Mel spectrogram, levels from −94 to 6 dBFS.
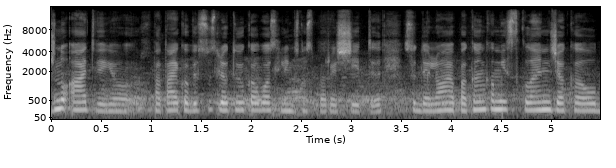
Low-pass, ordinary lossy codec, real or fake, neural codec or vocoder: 14.4 kHz; AAC, 96 kbps; real; none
